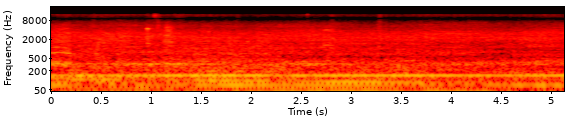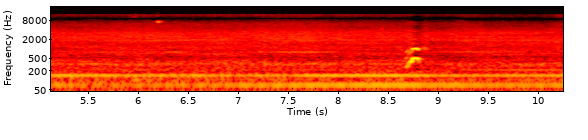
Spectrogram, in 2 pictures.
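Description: Semi truck's diesel engine running steadily at low speed, heard from inside the cab, as the truck creeps through a tight squeeze. A short "woo!" shout comes near the end.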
